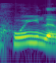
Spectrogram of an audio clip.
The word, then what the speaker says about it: Aquila: Aquila we went for.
